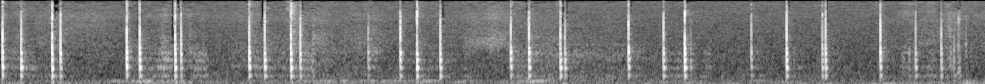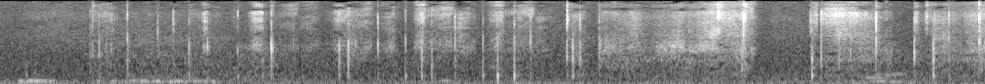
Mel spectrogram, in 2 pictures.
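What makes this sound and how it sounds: A rapid, uneven run of sharp, dry ticks mixes with rasping scratches. Each click dies almost instantly, as stiff card over packed pages does. A low murmur of close-mic handling sits underneath in a small, quiet room.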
